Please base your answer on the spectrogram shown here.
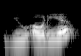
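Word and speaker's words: Euodia: to talk about um yodiya you odia that's how you pronounce it and syntachy um and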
